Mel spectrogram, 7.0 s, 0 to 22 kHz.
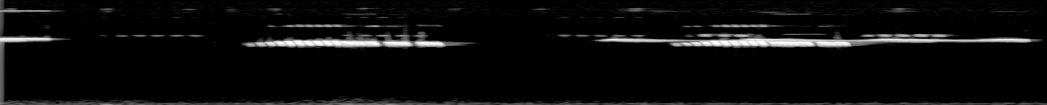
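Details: Crickets, including bell crickets, calling in autumn, Narita, Chiba, Japan, recorded on a TASCAM Portacapture X8; two bright, sharply pulsed trills of about a second each, joined by a fainter, slightly higher sustained trill in a quiet night setting.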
